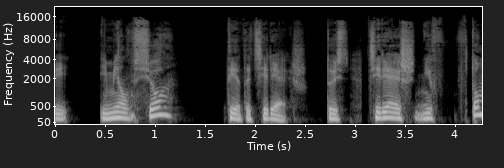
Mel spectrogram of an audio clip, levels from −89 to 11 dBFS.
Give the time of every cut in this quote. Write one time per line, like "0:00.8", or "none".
0:01.7
0:03.1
